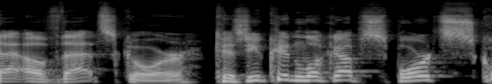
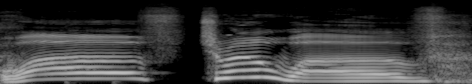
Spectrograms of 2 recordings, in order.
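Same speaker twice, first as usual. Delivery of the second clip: "love" stretched out, kept high in pitch; 8 semitones higher than usual. Quoting the officiant who marries the prince and princess: Princess Bride wedding officiant voice. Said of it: "the guy who's trying to marry the king to the princess in Princess Bride".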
